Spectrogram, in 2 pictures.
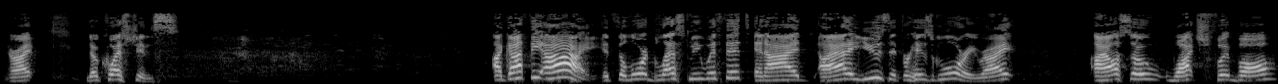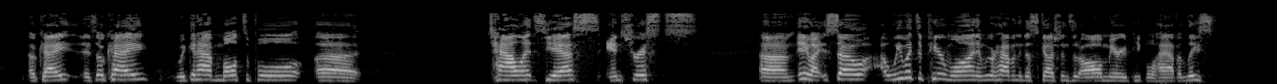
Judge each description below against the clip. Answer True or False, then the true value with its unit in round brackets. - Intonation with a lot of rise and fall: False (3.7 semitones)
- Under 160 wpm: True (145 wpm)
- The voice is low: False (210 Hz)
